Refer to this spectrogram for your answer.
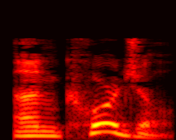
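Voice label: "uncordial", British English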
